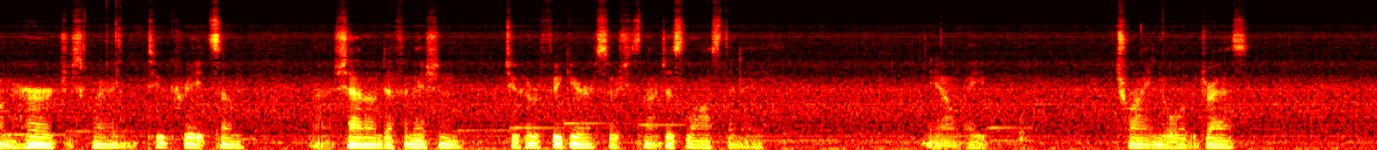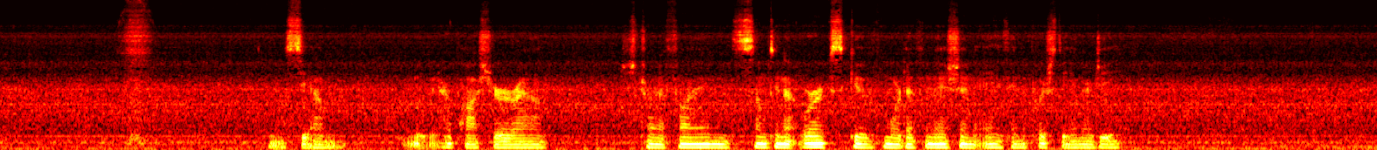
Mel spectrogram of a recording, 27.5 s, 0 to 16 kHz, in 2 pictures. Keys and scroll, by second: 17.1 ctrl+z.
